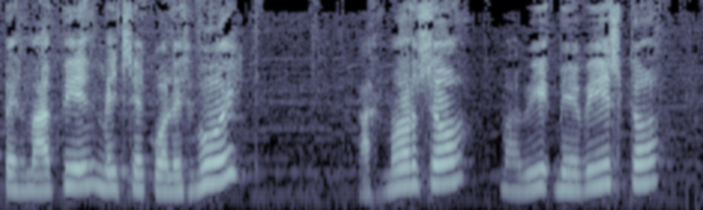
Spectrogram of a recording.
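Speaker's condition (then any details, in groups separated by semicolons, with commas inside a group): Down syndrome; trisomy 21, genetic cause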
